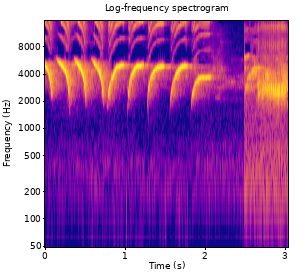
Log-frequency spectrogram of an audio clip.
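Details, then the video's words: Black-throated canary singing, used to encourage other canaries to sing: about eight loud downward-swooping whistled notes in steady succession, a short pause, then a harsh buzzy rasp. "KENARI ISIAN BLACKTHROAT #181 || VOICE OF CANARY"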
